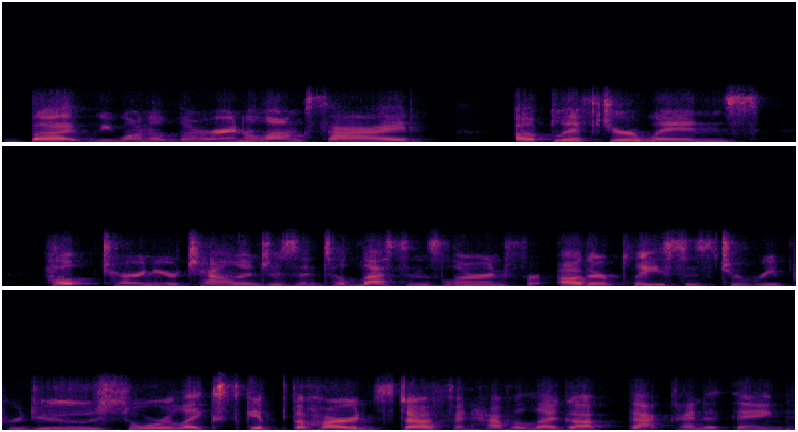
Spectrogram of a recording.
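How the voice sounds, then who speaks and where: A woman talks at a moderate pace with a flat, monotone delivery. Her pitch sits in the medium range, and the background is quiet. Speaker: co-op foundation representative. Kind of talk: presentation at online meeting. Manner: casual, conversational.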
